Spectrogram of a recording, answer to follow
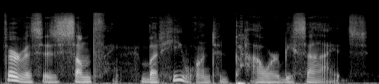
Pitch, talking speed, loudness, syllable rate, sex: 115 Hz, 125 wpm, -22 LUFS, 4.7 syllables/s, male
